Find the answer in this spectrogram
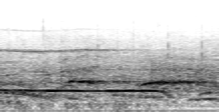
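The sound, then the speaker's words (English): A volleyball crowd at a match between the Penguins and the Otters cheers steadily after a play, with high sustained yells and shouts rising over a dense, even roar for under two seconds. “The crowd is pumped by that play.”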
